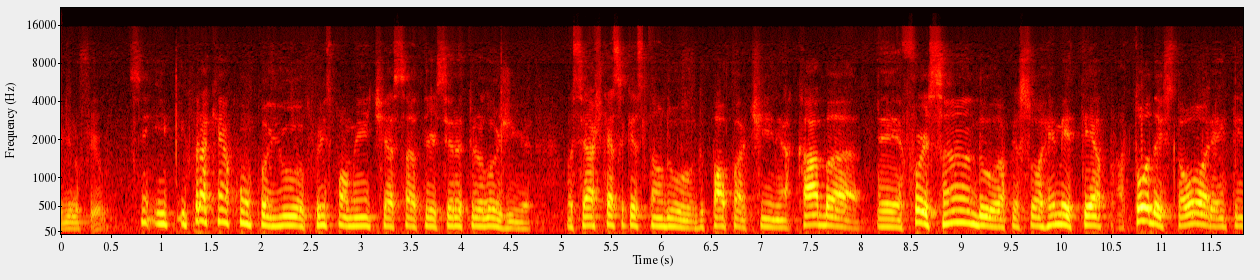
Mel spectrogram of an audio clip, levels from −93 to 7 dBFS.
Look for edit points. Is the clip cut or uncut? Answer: cut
